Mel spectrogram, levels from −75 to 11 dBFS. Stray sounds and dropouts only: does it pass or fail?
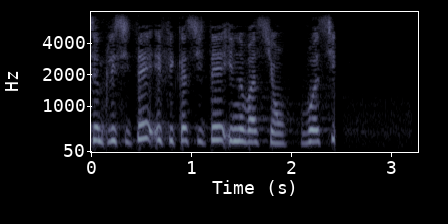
pass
